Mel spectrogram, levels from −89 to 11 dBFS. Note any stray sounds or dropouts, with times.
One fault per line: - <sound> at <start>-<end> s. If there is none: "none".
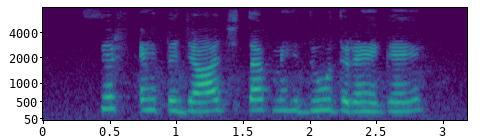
none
